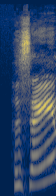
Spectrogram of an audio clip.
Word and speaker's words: Hussain: Did I say it right? Hussain? Yeah, you got it right. Yay! Yeah, like Saddam.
